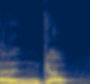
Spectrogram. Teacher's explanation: لا رجوع للسان المزمار عند الكاف · فصوت الغنة مرقق والجزء الفموي مقفول بأقصى اللسان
